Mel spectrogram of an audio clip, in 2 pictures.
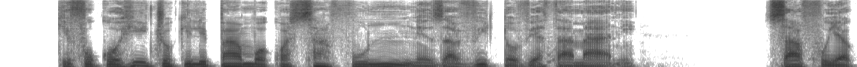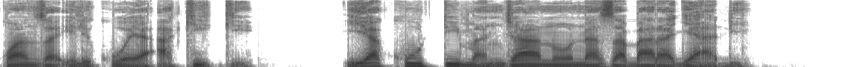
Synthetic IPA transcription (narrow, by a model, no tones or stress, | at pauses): kifukɔɦit͡ʃɔkilipambwakwasafun̩nɛzavitɔvjaθama̰nḭ | safujakwanzaʔilikuwaja̰ʔa̰kiki | jakʰutimaɲd͡ʒanɔnazaɓaɾaʄa̰ɗi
